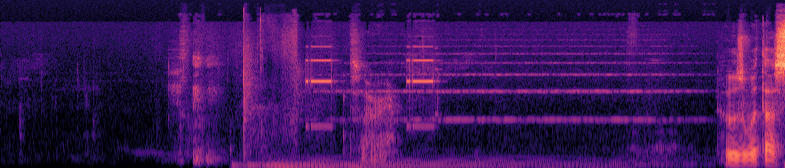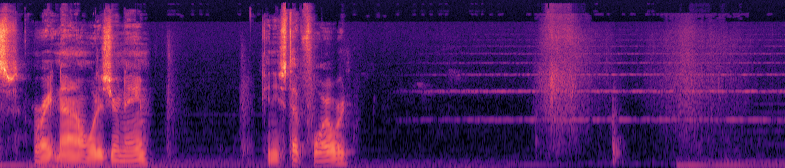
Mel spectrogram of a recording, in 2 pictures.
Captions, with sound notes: (machine buzzing stops) (beeping) - Sorry. Who's with us right now, what is your name? Can you step forward? (tense music)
